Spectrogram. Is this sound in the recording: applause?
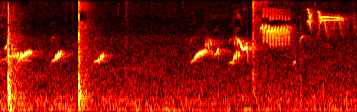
no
